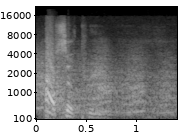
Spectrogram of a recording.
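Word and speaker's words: House of PRX: They put PRX in caps, and I thought they wanted it pronounced like that. It is pronounced House of Pre.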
